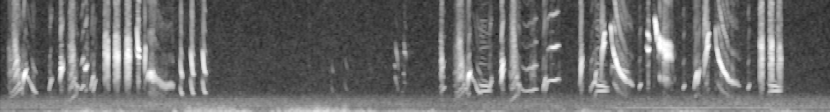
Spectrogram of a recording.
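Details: European goldfinch, a caged bird kept for listening, sings confidently outside in snowy, windy winter weather on a trapping outing. Quick tinkling chirps and twittered notes run in two dense bursts, separated by a gusty rumble of wind.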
